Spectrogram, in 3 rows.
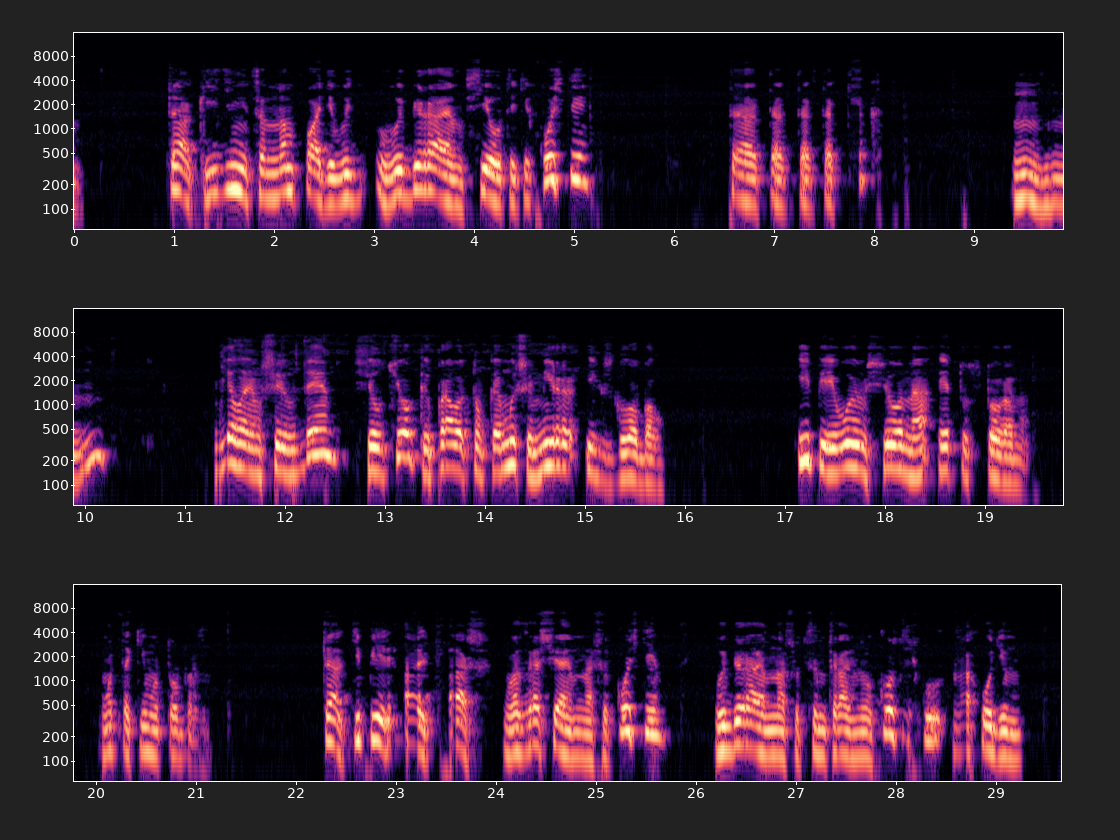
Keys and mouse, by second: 1.4 KP_1, 2.4-4.2 drag, 4.9 shift+middle click, 5.4 middle click, 7.4 middle click, 8.3 shift+click, 9.0-10.4 middle drag, 10.7 KP_1, 12.0 shift+d, 13.2-15.4 right drag, 16.3-19.7 drag, 20.4-21.5 middle drag, 23.7 alt+h, 25.3 shift+middle click, 28.3 shift+middle click, 28.9 middle click.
